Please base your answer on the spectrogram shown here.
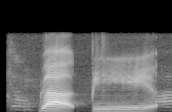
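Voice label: "yu4 mi3", Mandarin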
